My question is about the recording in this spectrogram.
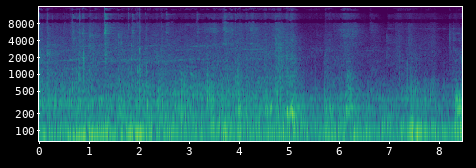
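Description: Kone MonoSpace passenger lift setting off and travelling after the floor button is pressed: a low steady rumble of the moving car, heaviest in the first couple of seconds, with a few light clicks.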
